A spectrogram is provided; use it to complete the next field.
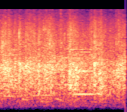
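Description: A crowd in Morrisville, New York applauds, a dense, steady wash of many hands clapping at once, sustained and fairly loud throughout with no voices standing out.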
